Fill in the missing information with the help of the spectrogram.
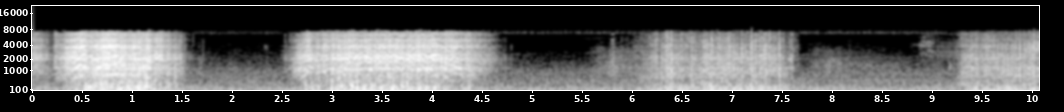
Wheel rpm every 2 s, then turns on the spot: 100, 70, 40, 20, 10.
6-10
